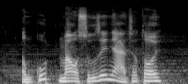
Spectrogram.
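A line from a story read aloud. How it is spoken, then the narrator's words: Woman shouting angrily. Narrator (Vietnamese): bà quát lớn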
